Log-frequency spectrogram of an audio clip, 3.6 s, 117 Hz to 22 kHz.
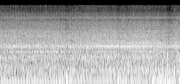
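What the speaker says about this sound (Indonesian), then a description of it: "Tapi suara mesinnya ini agak mengganggu karena kasar." Engine of a 2019 Honda ADV150 CBS scooter on a test ride, a steady rough-sounding mid-pitched hum running continuously and fairly loud without any talk.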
